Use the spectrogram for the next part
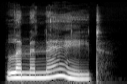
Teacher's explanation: And the stress goes on aid.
